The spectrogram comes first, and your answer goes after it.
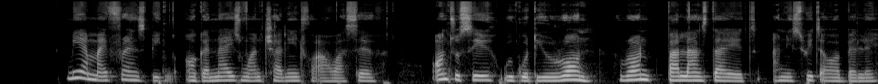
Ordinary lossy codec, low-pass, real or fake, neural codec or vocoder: none; none; real; none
